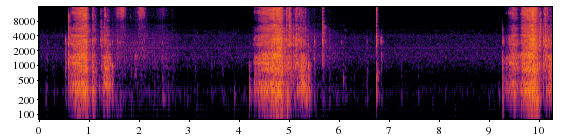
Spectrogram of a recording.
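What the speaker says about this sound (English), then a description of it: "Using my guillotine trimmer here, try to get that cut." A guillotine paper trimmer slices a slim paper tag in three separate scraping strokes, with near silence between cuts.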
